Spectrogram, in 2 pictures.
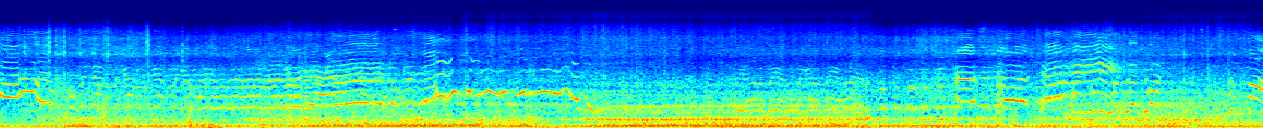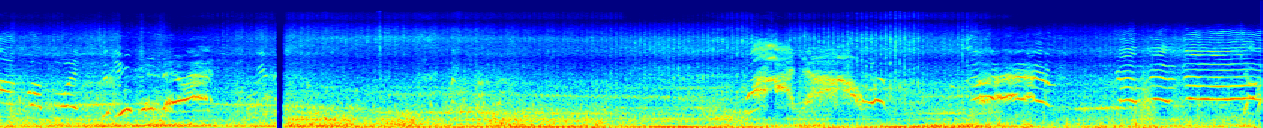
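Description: A go-kart's small petrol engine running at a steady pitch, with girls riding in it shouting and laughing over the engine noise. The sound drops out for an instant about two-thirds of the way through.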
